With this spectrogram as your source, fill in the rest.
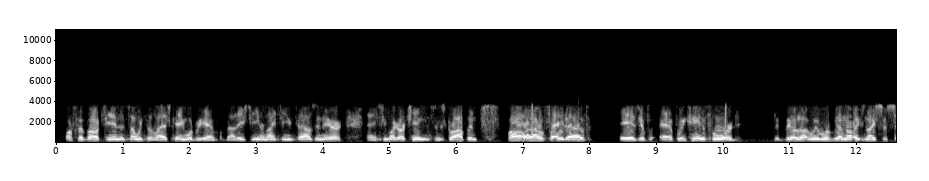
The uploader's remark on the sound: a caller on today's program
